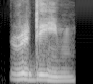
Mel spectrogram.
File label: "redeem", Indian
